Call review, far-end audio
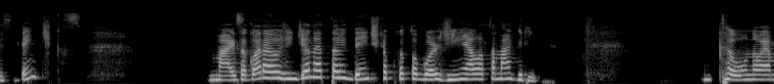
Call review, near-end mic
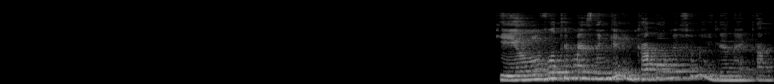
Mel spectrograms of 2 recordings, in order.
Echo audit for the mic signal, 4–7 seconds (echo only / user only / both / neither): user only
